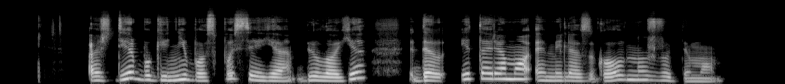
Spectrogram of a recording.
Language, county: Lithuanian, Klaipėda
